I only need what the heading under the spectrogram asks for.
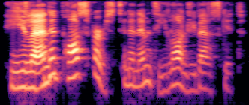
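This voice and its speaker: A woman, a preschool teacher, reading a children's picture book aloud in a lively, expressive way. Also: measured pace, dull audio. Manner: animated, high voices for characters. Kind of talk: children's storybook read-aloud.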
